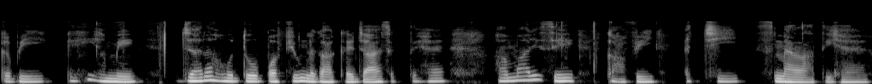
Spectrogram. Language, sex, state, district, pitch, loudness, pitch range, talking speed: Hindi, male, Himachal Pradesh, Shimla, 135 Hz, -20 LUFS, 120-150 Hz, 130 wpm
